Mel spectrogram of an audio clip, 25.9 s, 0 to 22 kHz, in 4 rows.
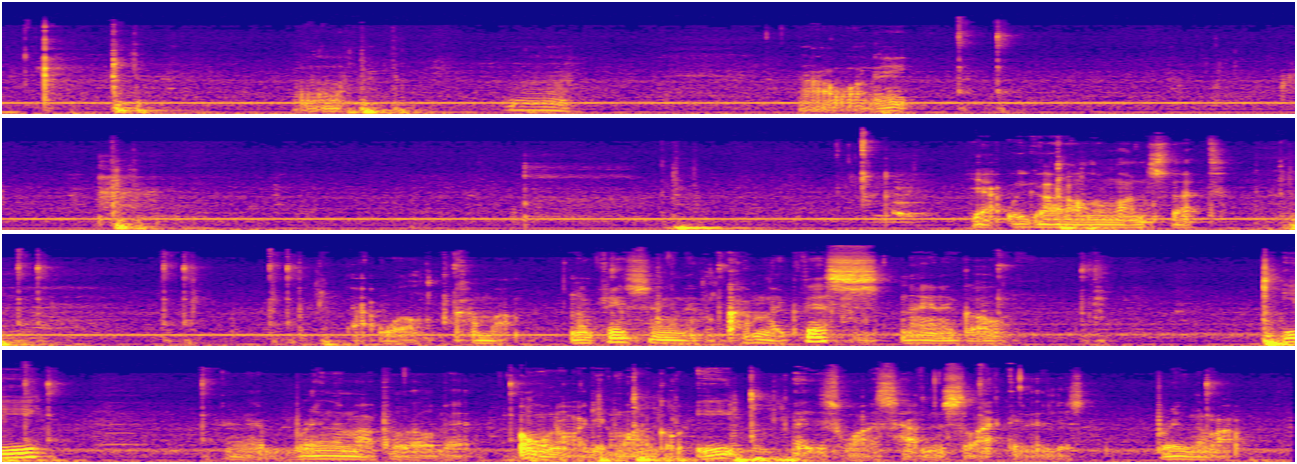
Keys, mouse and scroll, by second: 0.5 Tab, 4.8-7.0 right drag, 7.0 Tab, 11.8 a, 13.0-14.9 right drag, 14.9-17.7 middle drag, 19.2 e, 20.4-22.3 drag, 22.5 ctrl+z, 23.2 ctrl+z, 24.3-25.8 drag.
